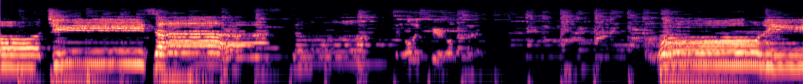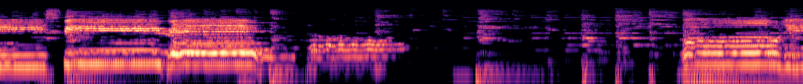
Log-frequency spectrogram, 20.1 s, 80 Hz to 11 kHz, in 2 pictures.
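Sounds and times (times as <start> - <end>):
acoustic guitar playing: 0.0 - 20.0.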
